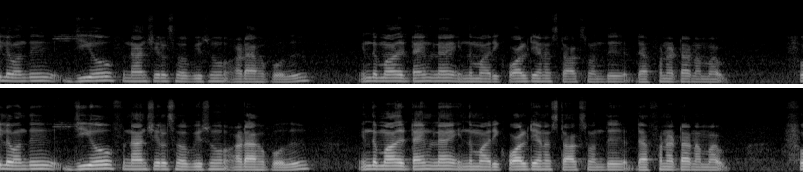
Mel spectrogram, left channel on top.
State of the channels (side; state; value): left; quieter; 7.8 dB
